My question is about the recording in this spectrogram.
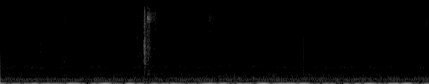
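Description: Paper and vellum die-cut pieces handled by hand: faint ticks and small rustles, with one brief, louder paper rustle about a second and a half in.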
